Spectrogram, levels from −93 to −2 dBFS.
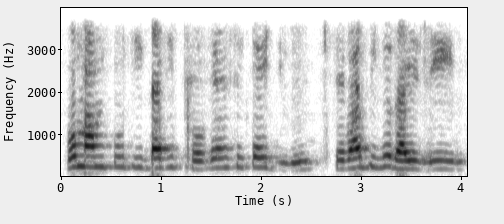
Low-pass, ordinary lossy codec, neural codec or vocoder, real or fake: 3.6 kHz; none; codec, 16 kHz, 16 kbps, FreqCodec, smaller model; fake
